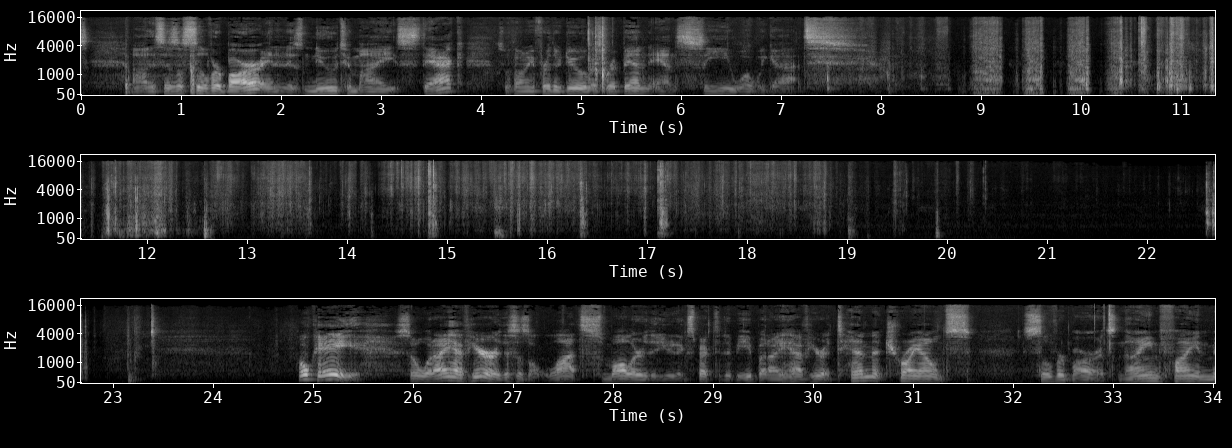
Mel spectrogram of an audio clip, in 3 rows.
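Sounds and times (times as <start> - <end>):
packing material rustling: 8.2 - 22.9.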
